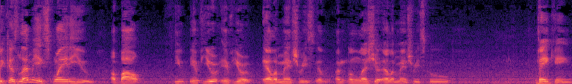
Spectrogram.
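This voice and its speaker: A man with an American accent talks at a moderate pace and medium pitch, with ordinary pitch variation. His long, frequent pauses sit over noticeable background noise. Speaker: radio host doing a solo livestream. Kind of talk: impromptu livestream rant. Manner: stuttering, repeating words; heated, emphatic.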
